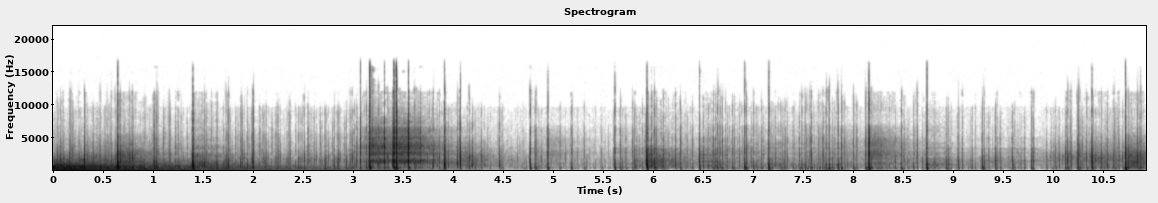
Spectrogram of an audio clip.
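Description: Faint crackle with scattered sharp clicks, like a worn record's surface noise, laid over the credits as a sound effect. A noisy swell fades out over the first four seconds, leaving the thin crackle on its own.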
